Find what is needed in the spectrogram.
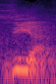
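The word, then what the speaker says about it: διά: Dia in Greek, pronounced thia today.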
